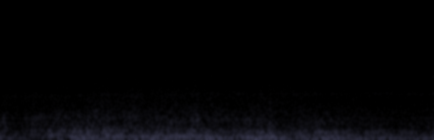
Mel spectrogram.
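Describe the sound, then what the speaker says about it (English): Spooky thunderstorm ambience with a steady, loud low rumble of thunder and wind, continuous throughout with no voices. "the thunder is kicking up"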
